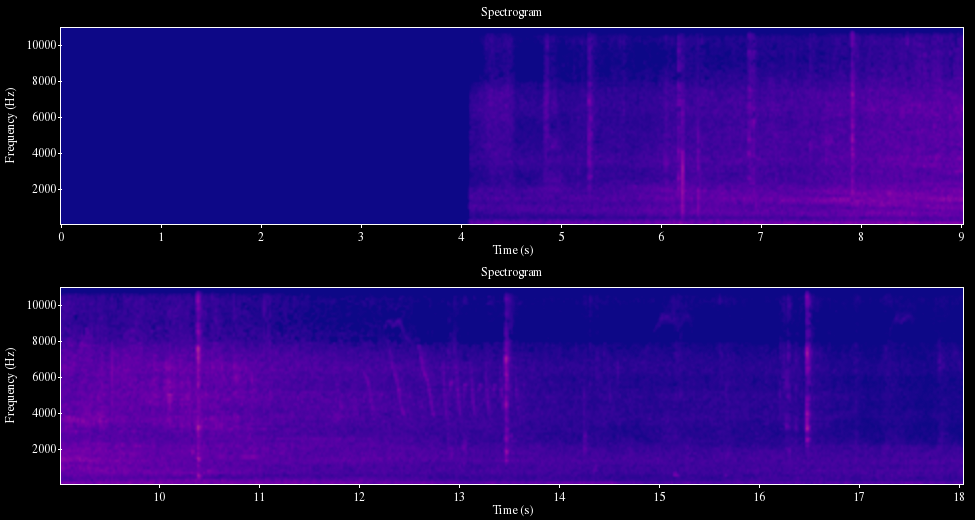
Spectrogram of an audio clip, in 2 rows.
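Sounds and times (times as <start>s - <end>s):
vehicle engine running: 4.1s - 18.0s.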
